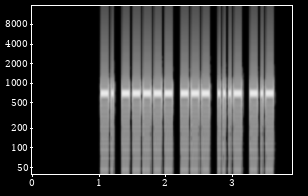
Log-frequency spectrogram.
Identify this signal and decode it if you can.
Morse code, heard as a keyed tone, about 31 wpm, 700 Hz. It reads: N0OVK
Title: USA Call Signs - 5 Characters - 30wpm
